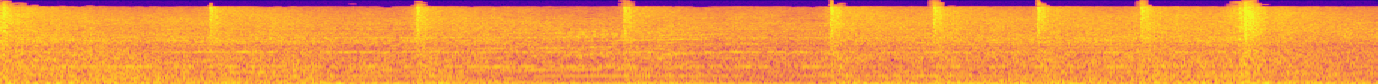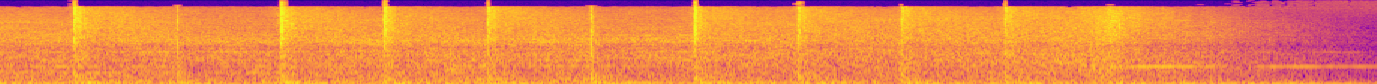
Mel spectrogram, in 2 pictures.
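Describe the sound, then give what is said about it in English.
Trailer soundtrack for Godzilla: King of the Monsters, loud and dense throughout, with many sharp percussive hits over a heavy low rumble. “that was the trailer for Godzilla, King of the Monsters”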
